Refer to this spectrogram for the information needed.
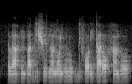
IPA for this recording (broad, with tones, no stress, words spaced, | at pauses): la˨hũ˧ba˧ di˧ʃu˧ dã˧ dɔ̃˧ju˦lu˧ bi˦fɔ˧ ɾi˧ɡa˧ɾɔ˦ hã˧bo˦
